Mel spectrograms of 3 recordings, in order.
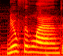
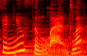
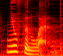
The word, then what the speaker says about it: Newfoundland: Newfoundland and Labrador Looking at the spelling, no one would've guessed it's pronounced "NEWFFIN-LAND" Many people make the common mistake of pronouncing it as "NEW-FOUND-LAND" Or some people say "NEW-FOUND-LIND", which is also incorrect The correct pronunciation is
